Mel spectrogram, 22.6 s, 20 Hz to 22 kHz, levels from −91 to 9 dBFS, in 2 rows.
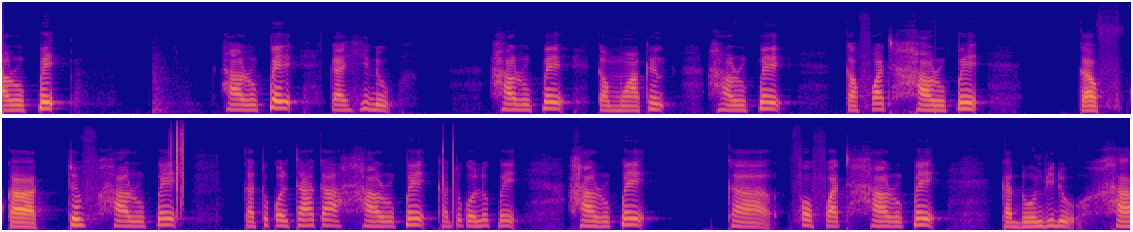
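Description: A speech recording with two kinds of fault. Overlap between stream segments shows up as tiny skips at 9.31 s, just after "ka fwat", and at 21.31 s. A few milliseconds of audio are trimmed at each join and the waveform jumps; the spacing fits segments about 6 s long. Cable scratch noise adds bursts of rough, uneven crackle from 12.93 to 13.09 s after "tuf haru kpe", nearly as loud as the speech, and from 15.67 to 15.85 s after "ka tukǝltaka haru kpe", much quieter. The likely cause is a worn cable or connector being moved, changing its contact resistance.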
